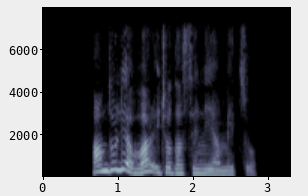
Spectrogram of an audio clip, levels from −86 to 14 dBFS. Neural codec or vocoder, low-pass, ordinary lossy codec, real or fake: none; 7.2 kHz; MP3, 64 kbps; real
